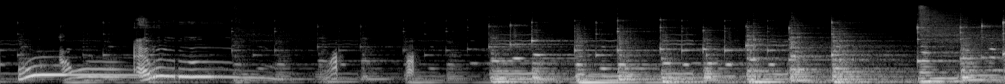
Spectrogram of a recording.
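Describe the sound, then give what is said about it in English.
Several people howl like dogs in a big awoo to the listeners, a few loud, overlapping drawn-out awoos that rise and fall, then upbeat music with steady percussion takes over for the rest. “Let's give a big old awoo to the listeners.”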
